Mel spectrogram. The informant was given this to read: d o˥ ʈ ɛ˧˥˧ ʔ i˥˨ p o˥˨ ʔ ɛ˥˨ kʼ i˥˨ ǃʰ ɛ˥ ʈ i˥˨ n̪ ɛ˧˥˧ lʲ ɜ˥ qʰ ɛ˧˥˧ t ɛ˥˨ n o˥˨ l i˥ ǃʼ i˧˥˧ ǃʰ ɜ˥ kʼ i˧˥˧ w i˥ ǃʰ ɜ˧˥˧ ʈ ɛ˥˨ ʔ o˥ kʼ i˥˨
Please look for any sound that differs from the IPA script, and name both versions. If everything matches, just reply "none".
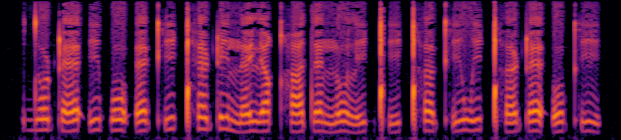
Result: none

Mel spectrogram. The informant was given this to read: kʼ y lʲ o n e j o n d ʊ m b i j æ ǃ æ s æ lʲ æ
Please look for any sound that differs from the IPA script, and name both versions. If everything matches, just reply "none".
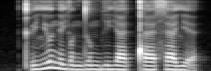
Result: none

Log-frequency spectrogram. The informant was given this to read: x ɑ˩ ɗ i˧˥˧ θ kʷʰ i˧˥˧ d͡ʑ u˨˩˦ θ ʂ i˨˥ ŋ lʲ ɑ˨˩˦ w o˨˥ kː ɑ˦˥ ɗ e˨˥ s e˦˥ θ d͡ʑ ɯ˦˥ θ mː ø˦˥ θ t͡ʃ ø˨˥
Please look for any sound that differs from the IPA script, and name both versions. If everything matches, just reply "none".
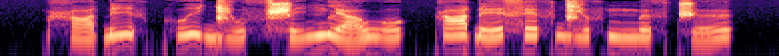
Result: none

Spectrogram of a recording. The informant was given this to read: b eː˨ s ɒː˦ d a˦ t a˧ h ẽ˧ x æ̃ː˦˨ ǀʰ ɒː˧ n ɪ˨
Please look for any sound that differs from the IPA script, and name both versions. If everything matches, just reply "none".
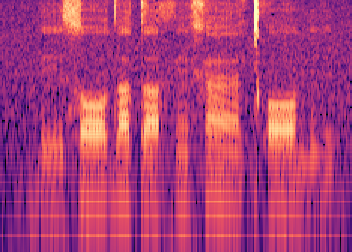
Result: none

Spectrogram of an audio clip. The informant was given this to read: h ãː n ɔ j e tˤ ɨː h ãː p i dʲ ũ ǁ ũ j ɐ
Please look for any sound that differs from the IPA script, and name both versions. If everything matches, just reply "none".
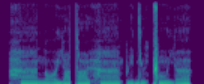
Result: none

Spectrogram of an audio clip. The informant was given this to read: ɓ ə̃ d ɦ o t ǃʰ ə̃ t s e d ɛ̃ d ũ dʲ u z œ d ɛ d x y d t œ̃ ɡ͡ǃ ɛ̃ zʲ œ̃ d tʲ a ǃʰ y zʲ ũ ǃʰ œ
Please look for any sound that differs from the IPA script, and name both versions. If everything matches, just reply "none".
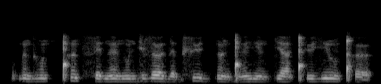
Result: o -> õ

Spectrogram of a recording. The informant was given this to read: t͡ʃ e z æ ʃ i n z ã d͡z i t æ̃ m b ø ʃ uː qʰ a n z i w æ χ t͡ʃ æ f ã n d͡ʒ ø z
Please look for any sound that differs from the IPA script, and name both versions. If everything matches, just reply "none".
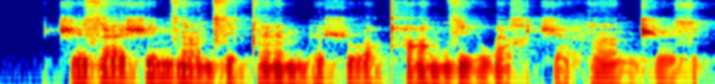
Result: none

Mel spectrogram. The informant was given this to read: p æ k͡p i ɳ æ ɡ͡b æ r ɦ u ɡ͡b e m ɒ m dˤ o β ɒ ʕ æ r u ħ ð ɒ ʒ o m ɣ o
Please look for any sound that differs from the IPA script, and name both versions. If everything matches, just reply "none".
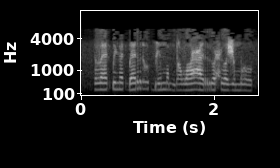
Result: p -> β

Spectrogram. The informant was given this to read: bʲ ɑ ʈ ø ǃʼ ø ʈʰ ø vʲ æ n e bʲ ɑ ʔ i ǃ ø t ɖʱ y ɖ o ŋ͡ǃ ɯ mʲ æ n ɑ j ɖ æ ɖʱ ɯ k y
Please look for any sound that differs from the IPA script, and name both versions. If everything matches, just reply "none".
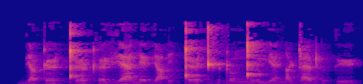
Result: none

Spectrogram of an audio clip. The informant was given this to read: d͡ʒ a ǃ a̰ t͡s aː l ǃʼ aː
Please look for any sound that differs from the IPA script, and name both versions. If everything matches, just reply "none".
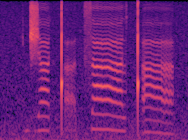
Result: none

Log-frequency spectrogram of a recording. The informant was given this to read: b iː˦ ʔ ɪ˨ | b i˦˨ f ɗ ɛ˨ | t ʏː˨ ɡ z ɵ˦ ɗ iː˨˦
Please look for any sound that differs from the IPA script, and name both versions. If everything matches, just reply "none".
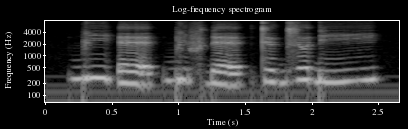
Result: ɪ˨ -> ɛ˨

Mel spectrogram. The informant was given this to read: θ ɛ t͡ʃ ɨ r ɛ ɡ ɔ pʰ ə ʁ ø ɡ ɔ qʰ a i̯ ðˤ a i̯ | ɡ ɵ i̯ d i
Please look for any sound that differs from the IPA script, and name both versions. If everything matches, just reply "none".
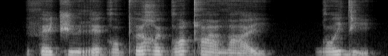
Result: ɵ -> ɔ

